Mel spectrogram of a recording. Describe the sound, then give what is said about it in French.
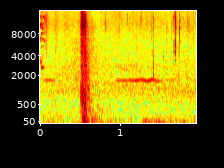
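A car door thuds shut as someone gets out of a car, one short solid knock followed by a faint thin hum and quiet surroundings. “Aujourd'hui, deuxième épisode, on descend de la voiture.”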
